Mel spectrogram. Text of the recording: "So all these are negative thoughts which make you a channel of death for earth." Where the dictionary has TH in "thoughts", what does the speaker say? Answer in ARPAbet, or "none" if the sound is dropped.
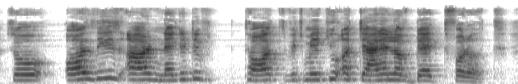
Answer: T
